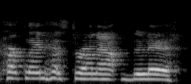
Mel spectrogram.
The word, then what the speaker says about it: bleu: Third week is normally a quiet week, but Park Lane has thrown out bleh. I love to say it like that because I guess it's French. Blue, B L BLEU, right?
